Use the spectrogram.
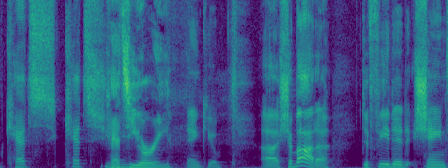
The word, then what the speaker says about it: Katsuyori: Katsuyori.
